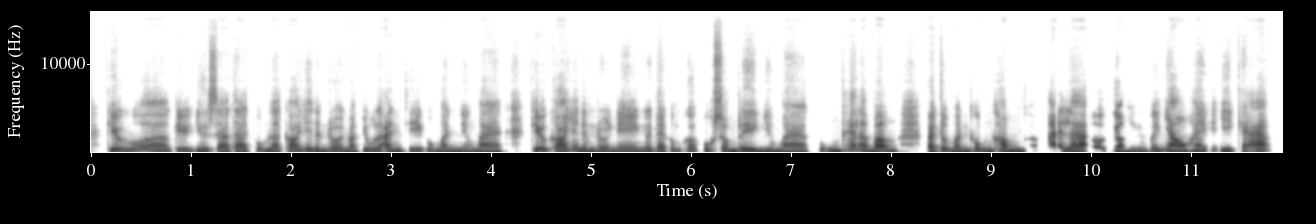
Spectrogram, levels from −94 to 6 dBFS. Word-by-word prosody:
kiểu, 430 Hz, -9 st, +1 dB
ơ, 275 Hz, -4 st, 0 dB
kiểu -, -, -2 dB
như, 240 Hz, -2 st, 0 dB
sao 230 Hz, 0 st, -2 dB
ta, 220 Hz, -1 st, -1 dB
cũng 220 Hz, +2 st, -7 dB
là 245 Hz, -4 st, +2 dB
có 210 Hz, +1 st, 0 dB
gia 270 Hz, +1 st, 0 dB
đình 215 Hz, -5 st, -2 dB
rồi, 185 Hz, -2 st, -2 dB
mặc 175 Hz, -, -1 dB
dù 190 Hz, -2 st, -2 dB
là -, -, 0 dB
anh 225 Hz, +2 st, +2 dB
chị 150 Hz, -9 st, -5 dB
của -, -, -8 dB
mình, 190 Hz, -3 st, -3 dB
nhưng 200 Hz, +2 st, -4 dB
mà, 180 Hz, -3 st, -1 dB, 0.3 s
kiểu, 460 Hz, +1 st, +3 dB
có 235 Hz, -, +4 dB
gia 285 Hz, 0 st, -1 dB
đình 210 Hz, -4 st, 0 dB
rồi 190 Hz, -1 st, -3 dB
nè, 180 Hz, 0 st, -2 dB
người 180 Hz, 0 st, -4 dB
ta 215 Hz, +2 st, 0 dB
cũng 255 Hz, +4 st, -6 dB
có 235 Hz, +1 st, -4 dB
cuộc 190 Hz, -2 st, -5 dB
sống 235 Hz, +3 st, +1 dB
riêng, 230 Hz, -3 st, +3 dB
nhưng 225 Hz, -1 st, -1 dB
mà 175 Hz, -4 st, -1 dB
cũng 245 Hz, 0 st, 0 dB
khá 305 Hz, -, +1 dB
là 270 Hz, -5 st, +1 dB
bận, 225 Hz, -, +5 dB, 0.3 s
và 180 Hz, -, +4 dB
tụi 225 Hz, -, 0 dB
mình 195 Hz, -4 st, -1 dB
cũng 245 Hz, -, +1 dB
hông 245 Hz, -2 st, +4 dB
có 285 Hz, -, -12 dB
phải -, -, +1 dB
là 215 Hz, -5 st, +5 dB
ở -, -, -3 dB
gần 195 Hz, -7 st, +1 dB
với 245 Hz, +3 st, +1 dB
nhau 245 Hz, -5 st, +5 dB
hay 245 Hz, 0 st, 0 dB
cái 300 Hz, -, -10 dB
gì 220 Hz, -7 st, +1 dB
cả. 265 Hz, +4 st, +4 dB
225 Hz, 280 wpm, -24 LUFS, 190-250 Hz, 0.3 s, bận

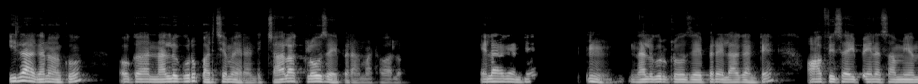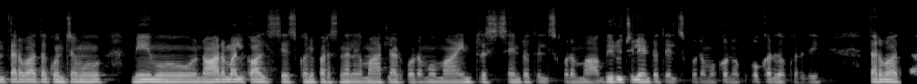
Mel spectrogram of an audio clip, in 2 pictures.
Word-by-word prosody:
ఇలాగ 155 Hz, -7 st, +6 dB
నాకు, 115 Hz, +3 st, +1 dB, 0.5 s
ఒక 125 Hz, +1 st, -3 dB, 0.2 s
నలుగురు 135 Hz, +5 st, +4 dB
పరిచయమయ్యారండి. 105 Hz, -5 st, -1 dB
చాలా 120 Hz, +6 st, +5 dB
క్లోజయిపోయారనమాట 95 Hz, -11 st, +1 dB
వాళ్ళు. 85 Hz, +1 st, -11 dB, 0.8 s
ఎలాగంటే 130 Hz, -3 st, +2 dB, 0.6 s
హ్మ్. 115 Hz, -9 st, +1 dB, 0.3 s
నలుగురు 120 Hz, +1 st, +3 dB
క్లోజయిపోయారు. 115 Hz, +1 st, +2 dB
ఎలాగంటే 105 Hz, +1 st, +1 dB, 0.5 s
ఆఫీసయిపోయిన 120 Hz, -1 st, +2 dB
సమయం 115 Hz, 0 st, +3 dB
తర్వాత 110 Hz, 0 st, +1 dB
కొంచెము 105 Hz, 0 st, 0 dB, 0.5 s
మేము 110 Hz, 0 st, +4 dB, 0.4 s
నార్మల్ 115 Hz, +2 st, +4 dB
కాల్స్ 105 Hz, -1 st, +1 dB
చేసుకొని 105 Hz, -1 st, -3 dB
పర్సనల్‌గా 100 Hz, -1 st, -3 dB
మాట్లాడుకోడము, 100 Hz, 0 st, -5 dB
మా 100 Hz, -, -1 dB
ఇంట్రెస్ట్స్ 105 Hz, +1 st, -7 dB
ఏంటో 100 Hz, 0 st, -4 dB
తెలుసుకోడం, 95 Hz, +1 st, -9 dB
మా 95 Hz, -, -3 dB
అభిరుచులు 110 Hz, +2 st, +1 dB
ఏంటో 100 Hz, 0 st, -4 dB
తెలుసుకోడము. 95 Hz, 0 st, -13 dB
ఒకనొ 95 Hz, -2 st, -9 dB, 0.2 s
ఒకరిదొకరిది. 95 Hz, +1 st, -8 dB, 0.5 s
తర్వాత, 110 Hz, -2 st, +3 dB
110 Hz, 110 wpm, -23 LUFS, 100-115 Hz, 0.8 s, ఇలాగ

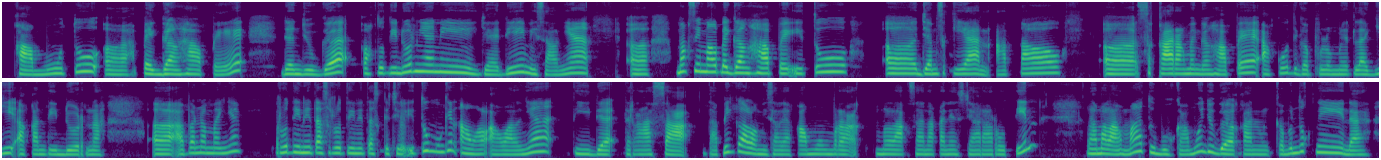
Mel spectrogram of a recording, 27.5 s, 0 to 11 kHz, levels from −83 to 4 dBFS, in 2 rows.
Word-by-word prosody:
kamu 185 Hz, +4 st, +2 dB
tuh, 300 Hz, 0 st, +2 dB
eee, 175 Hz, -1 st, -1 dB, 0.2 s
pegang 195 Hz, -1 st, +4 dB
hape 185 Hz, -, 0 dB, 0.4 s
dan 195 Hz, -1 st, +1 dB
juga 190 Hz, +9 st, +4 dB, 0.2 s
waktu 220 Hz, +1 st, -1 dB
tidurnya 290 Hz, +7 st, +2 dB
nih. 260 Hz, -8 st, +2 dB
Jadi 200 Hz, +9 st, -1 dB
misalnya, 200 Hz, +5 st, 0 dB, 0.4 s
eee, 190 Hz, -1 st, +2 dB, 0.2 s
maksimal 290 Hz, +1 st, +3 dB
pegang 240 Hz, -2 st, +4 dB
hape 220 Hz, -2 st, +3 dB
itu, 280 Hz, +8 st, 0 dB, 0.4 s
eee, 215 Hz, -2 st, +3 dB
jam 200 Hz, 0 st, +1 dB
sekian 200 Hz, -2 st, 0 dB
atau, 225 Hz, +7 st, +1 dB, 0.4 s
eee, 195 Hz, -1 st, +4 dB
sekarang 205 Hz, -1 st, +4 dB
megang 195 Hz, -1 st, -1 dB
hape, 205 Hz, +8 st, +1 dB
aku 190 Hz, +4 st, -2 dB
30 185 Hz, -3 st, -4 dB
menit 180 Hz, 0 st, -4 dB
lagi 185 Hz, +5 st, -1 dB
akan 185 Hz, -1 st, -2 dB
tidur. 175 Hz, -1 st, -1 dB
Nah, 175 Hz, -1 st, -3 dB, 0.5 s
eee, 195 Hz, -1 st, +4 dB
apa 235 Hz, -, -4 dB
namanya, 240 Hz, +6 st, -1 dB, 0.3 s
rutinitas-rutinitas 235 Hz, -4 st, 0 dB
kecil 205 Hz, -1 st, -3 dB
itu 330 Hz, -, -1 dB
mungkin 300 Hz, +3 st, -2 dB
awal-awalnya 195 Hz, -, 0 dB, 0.2 s
tidak 185 Hz, -3 st, -1 dB
terasa. 180 Hz, -1 st, +1 dB, 0.2 s
Tapi 255 Hz, +6 st, -4 dB
kalau 255 Hz, -8 st, +4 dB
misalnya 180 Hz, 0 st, -4 dB
kamu 190 Hz, +1 st, -2 dB
mera 180 Hz, -2 st, 0 dB, 0.2 s
melaksanakannya 185 Hz, 0 st, -3 dB
secara 180 Hz, 0 st, -4 dB
rutin, 180 Hz, -, -2 dB, 0.6 s
lama-lama 205 Hz, -, +3 dB
tubuh 200 Hz, -, -2 dB
kamu 195 Hz, -, -2 dB
juga 205 Hz, -9 st, +2 dB
akan 180 Hz, -1 st, -4 dB
kebentuk 225 Hz, +10 st, -2 dB
nih. 250 Hz, -3 st, +2 dB
Nah, 175 Hz, 0 st, 0 dB
200 Hz, 125 wpm, -23 LUFS, 185-240 Hz, 0.6 s, pegang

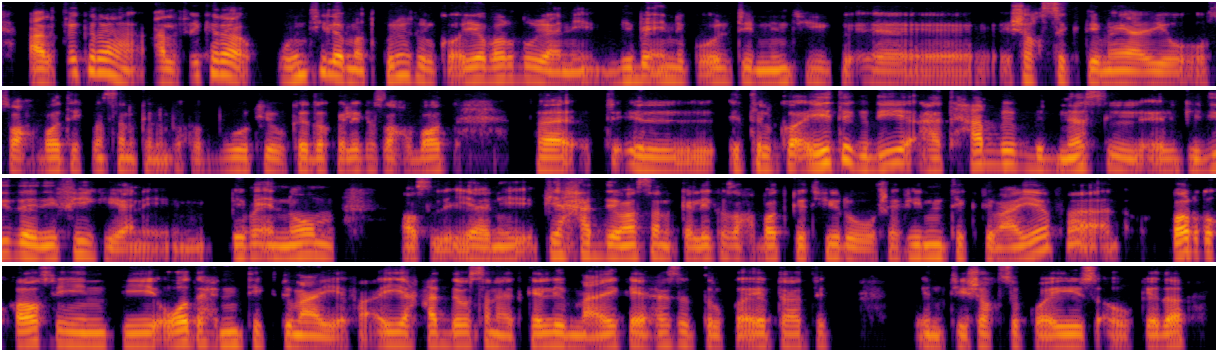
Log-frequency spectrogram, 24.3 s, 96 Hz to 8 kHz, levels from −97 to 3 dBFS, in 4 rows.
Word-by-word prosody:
على 120 Hz, -1 st, +6 dB
فكرة 200 Hz, -3 st, +2 dB
على 120 Hz, -2 st, -1 dB
فكرة 165 Hz, +3 st, +2 dB
وأنتِ 165 Hz, +10 st, -2 dB
لمَّا 175 Hz, -, +4 dB
تكوني 160 Hz, +3 st, -3 dB
تلقائية 140 Hz, +1 st, +1 dB
برضه 140 Hz, 0 st, 0 dB
يعني 100 Hz, 0 st, 0 dB
بما 130 Hz, +7 st, -1 dB
إنِّك 130 Hz, -3 st, -4 dB
قلتِ 130 Hz, +1 st, -4 dB
إن 110 Hz, -3 st, -3 dB
أنتِ 120 Hz, +2 st, -4 dB, 0.4 s
آآ، 105 Hz, -1 st, -5 dB, 0.2 s
شخص -, -, +5 dB
اجتماعي 105 Hz, -2 st, 0 dB
وصاحباتك -, -, -2 dB
مثلًا -, -, -5 dB
كانوا -, -, -11 dB
بيحبوكِي 110 Hz, +3 st, -6 dB
وكده، 110 Hz, +2 st, -1 dB
وكان 110 Hz, -, -5 dB
ليكِ 115 Hz, 0 st, -3 dB
صاحبات، -, -, 0 dB, 0.5 s
ف -, -, -1 dB, 0.3 s
تال 115 Hz, -, -3 dB, 0.2 s
تلقائيتك 180 Hz, +6 st, +3 dB
دي، 145 Hz, +8 st, +1 dB
هتحبّب 155 Hz, +4 st, 0 dB
الناس 120 Hz, -, 0 dB
ال 115 Hz, -4 st, -5 dB
الجديدة 110 Hz, +6 st, 0 dB
دي 115 Hz, +1 st, 0 dB
فيكِ، 145 Hz, +1 st, -4 dB
يعني 215 Hz, -1 st, -6 dB
بما 125 Hz, +2 st, -1 dB
إنِّهم 125 Hz, +1 st, +1 dB, 0.3 s
أصل -, -, 0 dB
يعني 110 Hz, +1 st, -1 dB
في 140 Hz, -, +2 dB
حد 130 Hz, -1 st, +2 dB
مثلًا 120 Hz, 0 st, +4 dB
كان 105 Hz, -, -3 dB
ليكِ 115 Hz, -, -2 dB
صاحبات 115 Hz, -, -1 dB
كتير 125 Hz, -2 st, -3 dB
وشايفين 105 Hz, +4 st, -4 dB
ان 125 Hz, -, -1 dB
أنتِ 120 Hz, -, -5 dB
اجتماعيَّة -, -, +1 dB
فبرضه -, -, +3 dB
خلاص 140 Hz, +1 st, +7 dB
أنتِ 120 Hz, -3 st, -2 dB, 0.2 s
واضح 140 Hz, +1 st, +5 dB
إن 125 Hz, -, -5 dB
أنتِ 130 Hz, -, -5 dB
اجتماعيّة، 105 Hz, -4 st, +1 dB
فأي 130 Hz, 0 st, 0 dB
حد 125 Hz, -1 st, +1 dB
مثلًا 115 Hz, -3 st, +1 dB
هيتكلم 115 Hz, +2 st, +1 dB
معاكِ 115 Hz, +2 st, +2 dB
هيحس 120 Hz, +1 st, +1 dB
بالتلقائية 125 Hz, -, 0 dB
بتاعتك، -, -, -4 dB, 0.4 s
أنتِ -, -, -5 dB
شخص -, -, +1 dB
كويس 110 Hz, 0 st, +1 dB
أو -, -, -6 dB
كده -, -, +2 dB
120 Hz, 180 wpm, -28 LUFS, 110-140 Hz, 0.5 s, خلاص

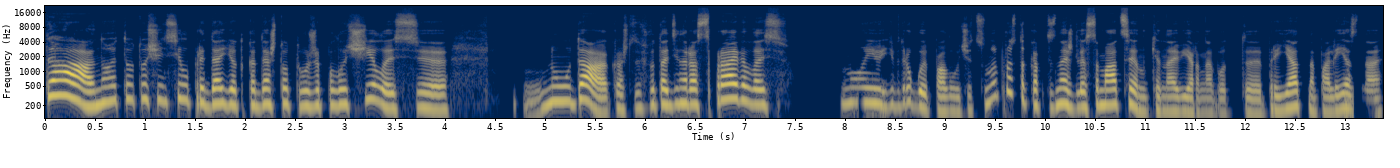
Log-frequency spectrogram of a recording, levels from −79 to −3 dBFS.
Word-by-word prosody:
Да, 315 Hz, -11 st, +9 dB
ну 235 Hz, +4 st, 0 dB
это 275 Hz, +2 st, -5 dB
вот 275 Hz, +1 st, -9 dB
очень 265 Hz, -2 st, -4 dB
сил 270 Hz, +2 st, -4 dB
придает, 225 Hz, -2 st, 0 dB
когда 210 Hz, +2 st, -1 dB
что-то 205 Hz, -1 st, -5 dB
уже 205 Hz, +1 st, -2 dB
получилось, 210 Hz, -, -2 dB
э. 170 Hz, -3 st, -1 dB, 0.7 s
Ну 230 Hz, -, -3 dB
да, 225 Hz, -, +6 dB
кажется, 175 Hz, +2 st, -8 dB
вот 215 Hz, +1 st, -3 dB
1 220 Hz, +1 st, 0 dB
раз 220 Hz, -3 st, +2 dB
справилась, 260 Hz, -7 st, +2 dB, 0.5 s
ну 235 Hz, +1 st, -8 dB
и 230 Hz, -3 st, -2 dB
и 210 Hz, -, -11 dB
в 195 Hz, -, -14 dB
другой 200 Hz, -6 st, -2 dB
получится. 155 Hz, +5 st, -7 dB
Ну 295 Hz, -, -5 dB
и -, -, -15 dB
просто 370 Hz, -, -4 dB
как-то, 200 Hz, -3 st, -6 dB
знаешь, 220 Hz, -2 st, 0 dB
для 190 Hz, +1 st, -2 dB
самооценки, 210 Hz, -7 st, 0 dB
наверное, 150 Hz, -2 st, -4 dB
вот, 135 Hz, -1 st, -12 dB
э, 135 Hz, -2 st, -5 dB
приятно, 165 Hz, 0 st, -2 dB
полезно, 150 Hz, -2 st, -5 dB
210 Hz, 165 wpm, -22 LUFS, 165-230 Hz, 0.7 s, Да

